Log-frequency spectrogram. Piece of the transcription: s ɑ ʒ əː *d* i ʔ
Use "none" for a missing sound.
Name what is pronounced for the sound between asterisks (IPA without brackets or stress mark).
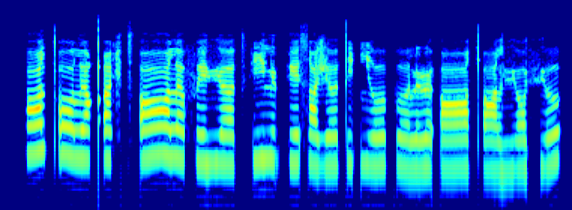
t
